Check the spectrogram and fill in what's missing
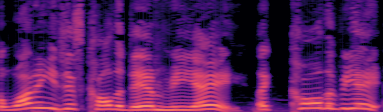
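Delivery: half-mocking "just call the V A"; telling a buddy the obvious fix, exasperated; exasperated retelling. Retold exasperated suggestion to friend.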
